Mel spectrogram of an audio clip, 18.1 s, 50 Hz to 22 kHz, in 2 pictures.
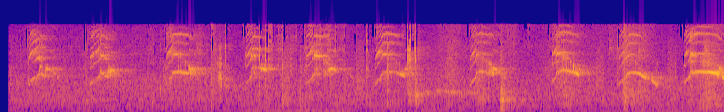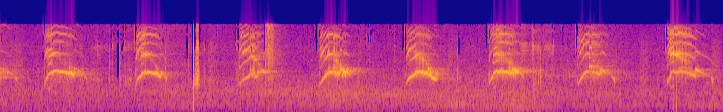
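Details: Young kittens born 8 August 2012, from Pavlovsky Posad, Russia: a steady series of high, thin mewing cries, each a short arched wail, roughly one per second and very regular, in a quiet room.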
